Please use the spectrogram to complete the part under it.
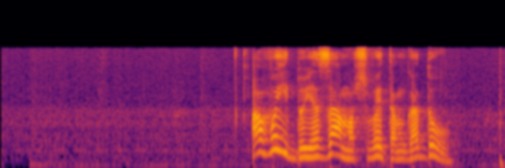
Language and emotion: Russian, positive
